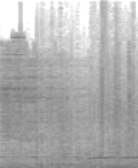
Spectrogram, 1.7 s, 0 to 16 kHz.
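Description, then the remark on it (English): Dense, continuous rumble of New Year fireworks bursting at the Sheikh Zayed Festival in the United Arab Emirates, aiming to break four world records, with overlapping booms and crackles blending into a loud roar and no individual pops standing out. “Fireworks there at the Sheikh Zayed Festival, hoping to break 4 world records.”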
